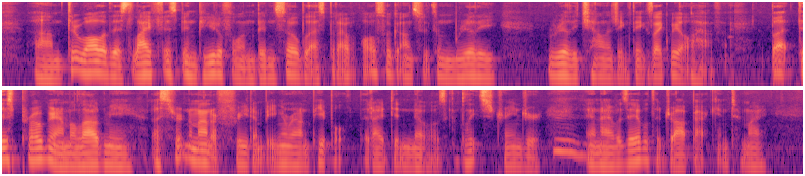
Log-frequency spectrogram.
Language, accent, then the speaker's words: English; Long Beach, California, United States; now in Bulgaria; And same thing, I came from Southern California, from L.A., Long Beach area. I'm familiar with all that area. I don't want to go back there. Bulgaria? Never even thought more than once about it.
